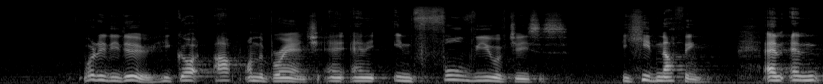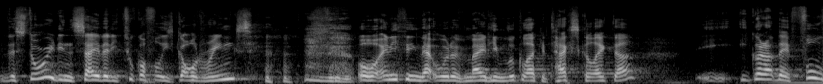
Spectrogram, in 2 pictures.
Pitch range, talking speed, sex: 120-190 Hz, 190 wpm, male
